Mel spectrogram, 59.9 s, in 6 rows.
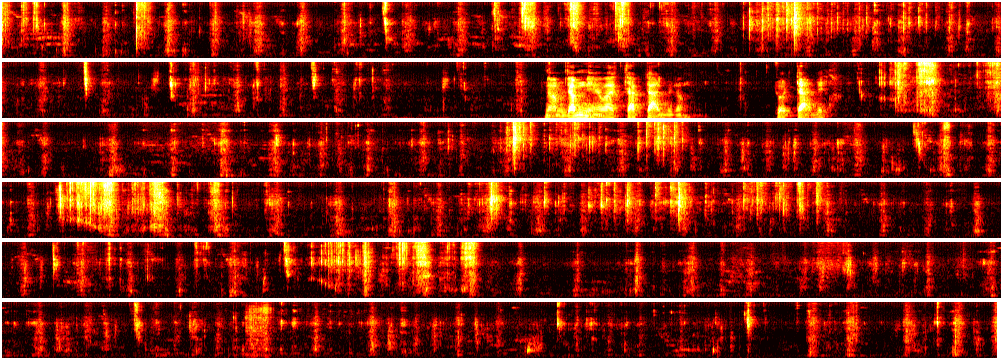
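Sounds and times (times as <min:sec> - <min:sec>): person chewing and crunching salad: 0:00.0 - 0:59.9.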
